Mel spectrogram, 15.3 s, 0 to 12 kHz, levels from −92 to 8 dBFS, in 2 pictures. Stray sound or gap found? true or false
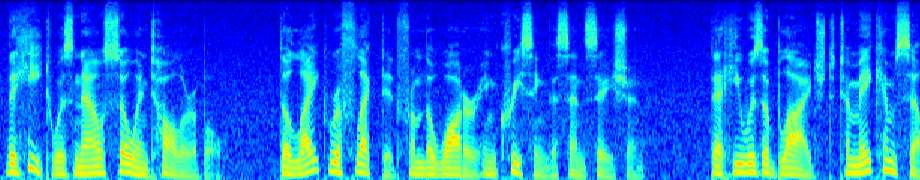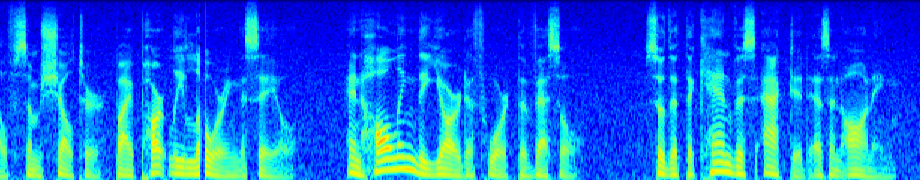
true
